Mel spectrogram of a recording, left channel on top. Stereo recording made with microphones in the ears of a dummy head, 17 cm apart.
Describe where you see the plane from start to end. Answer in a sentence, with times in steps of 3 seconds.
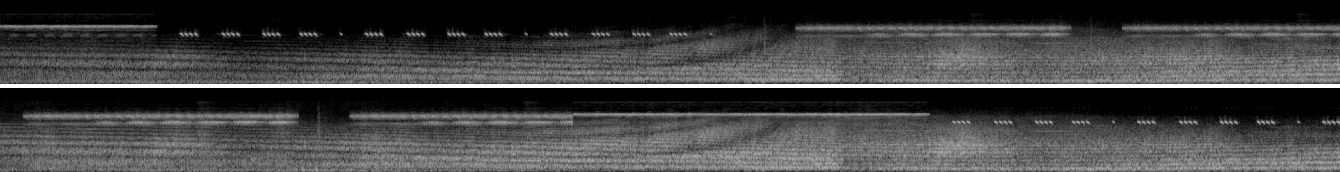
You can hear the plane on the right from 0 s, in the centre from 9 s and on the left from 12 s.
